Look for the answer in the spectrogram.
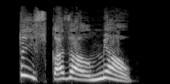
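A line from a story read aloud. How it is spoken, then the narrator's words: Stern question, puppy. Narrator (Russian): строго спросил его щенок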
